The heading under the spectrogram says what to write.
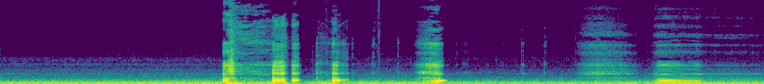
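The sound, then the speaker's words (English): A few quick coughs and throat clearings, about four short bursts in a row, over a steady low rumble, followed by a brief voiced murmur. “Should just go through the whole podcast and just call out how many times we cough in the podcast.”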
